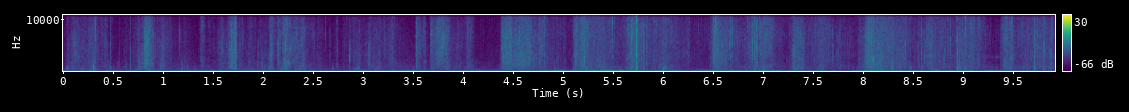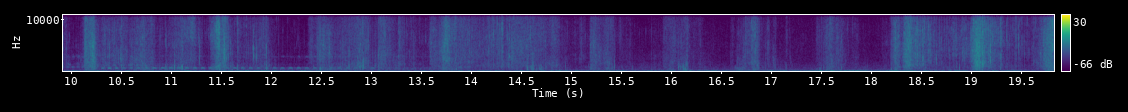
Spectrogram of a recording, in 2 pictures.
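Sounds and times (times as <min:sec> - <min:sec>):
footsteps on crunchy leaves: 0:00.1 - 0:19.8.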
